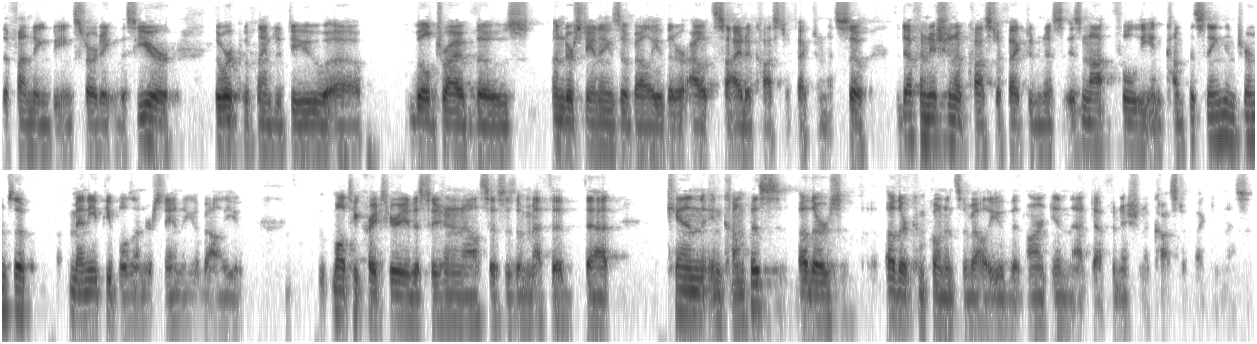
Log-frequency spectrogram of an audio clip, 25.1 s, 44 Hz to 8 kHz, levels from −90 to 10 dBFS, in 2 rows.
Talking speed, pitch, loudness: 160 wpm, 105 Hz, -23 LUFS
